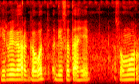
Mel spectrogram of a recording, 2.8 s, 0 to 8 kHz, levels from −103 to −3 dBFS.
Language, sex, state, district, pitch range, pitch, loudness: Marathi, male, Maharashtra, Aurangabad, 165-175 Hz, 165 Hz, -23 LUFS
